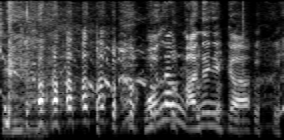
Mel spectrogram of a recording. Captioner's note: laughter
